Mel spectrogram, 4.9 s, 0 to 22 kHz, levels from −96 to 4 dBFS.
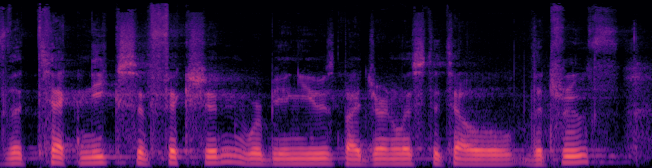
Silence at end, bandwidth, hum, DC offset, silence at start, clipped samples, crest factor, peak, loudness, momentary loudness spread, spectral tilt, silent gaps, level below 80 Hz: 0.05 s; over 20 kHz; none; under 0.1%; 0 s; under 0.1%; 18 dB; -20 dBFS; -37 LUFS; 4 LU; -5 dB/octave; none; -84 dBFS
